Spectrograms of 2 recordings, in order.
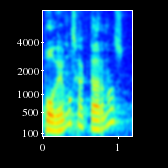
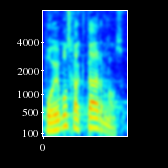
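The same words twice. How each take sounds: First: It is said as a rising question. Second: It is said as a flat statement.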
